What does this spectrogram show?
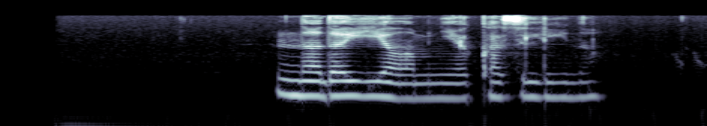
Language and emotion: Russian, angry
